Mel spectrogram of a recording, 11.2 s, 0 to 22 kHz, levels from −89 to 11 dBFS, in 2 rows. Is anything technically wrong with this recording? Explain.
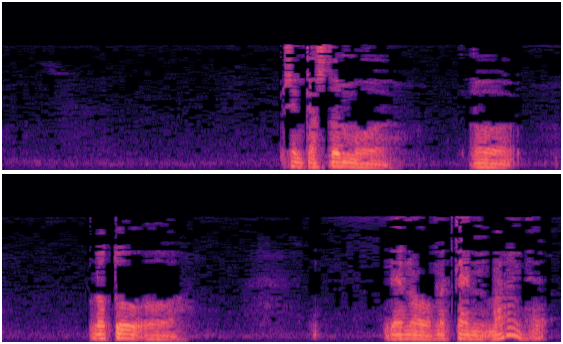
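Yes. Throughout, heavy AAC compression, likely AAC-LC at a bitrate near 12 kbps, removes everything above 7.6 kHz and starves bands, leaving speech dull, smeared and warbly on sibilants.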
